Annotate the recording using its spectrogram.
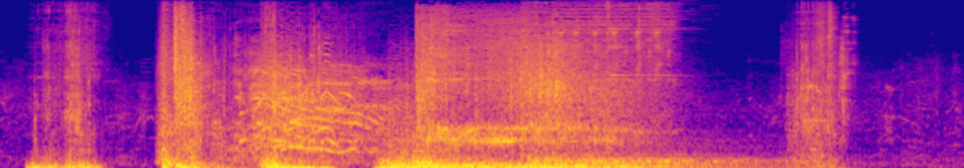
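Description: Game sound effects boom and crash as cards attack and explode.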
